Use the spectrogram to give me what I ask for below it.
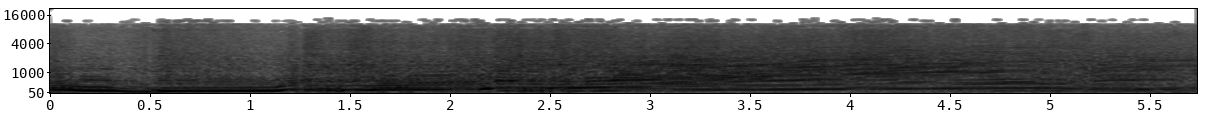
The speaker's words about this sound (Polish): Trzej panowie jadą autem.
